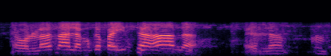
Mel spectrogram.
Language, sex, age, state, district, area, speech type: Malayalam, female, 30-45, Kerala, Kollam, rural, conversation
